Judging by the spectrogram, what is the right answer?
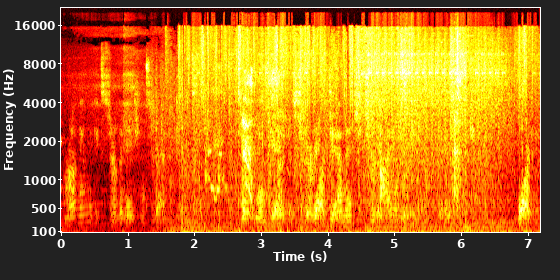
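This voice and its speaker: A man voicing a hostile combat robot through a booming metallic filter, giving clipped status announcements in a flat machine tone. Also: measured pace, pauses often, a little hiss or hum. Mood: cold. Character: hostile male combat robot, cold and mechanical. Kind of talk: video game combat voice lines.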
